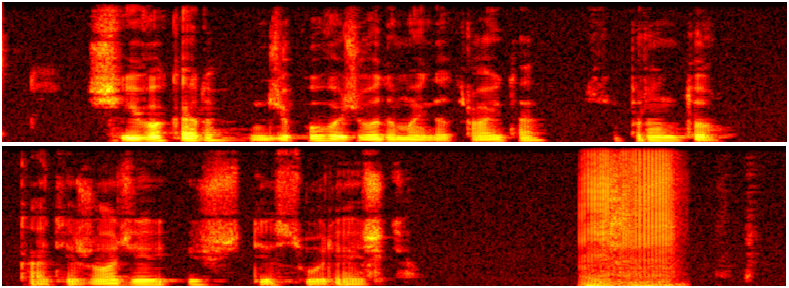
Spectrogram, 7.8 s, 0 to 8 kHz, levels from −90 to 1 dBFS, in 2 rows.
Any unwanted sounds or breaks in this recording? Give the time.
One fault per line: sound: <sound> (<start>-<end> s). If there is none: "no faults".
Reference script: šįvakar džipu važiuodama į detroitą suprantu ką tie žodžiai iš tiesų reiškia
sound: squeak (6.8-7.4 s)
